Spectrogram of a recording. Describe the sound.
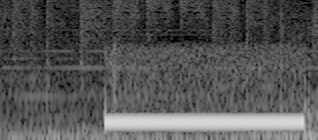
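A telephone line tone sounds while a call is being placed: one steady, loud, mid-pitched beep lasting about a second, with quiet line noise before and after it and no talk.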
